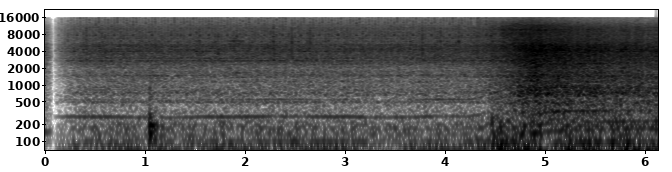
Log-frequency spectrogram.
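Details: Jeep with manual transmission after belt squeal fix (belt removed, pulley cleaned, belt refitted), warmed up at idle: steady, even low idle with no squeal or chirp; squeal, suspected from AC compressor, had appeared above 2000–3000 rpm; normal idle.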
